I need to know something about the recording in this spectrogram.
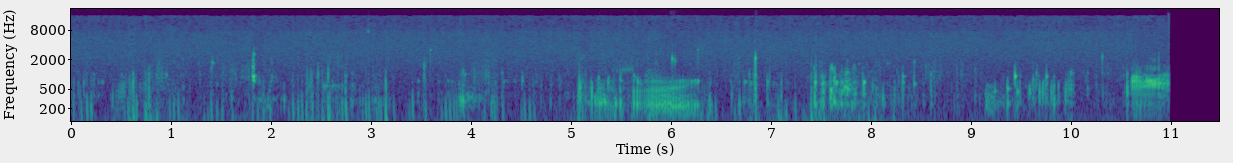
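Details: Close-up ASMR recording of belly while a little hungry: gurgles, pops and drawn-out rumbles; stomach growling.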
